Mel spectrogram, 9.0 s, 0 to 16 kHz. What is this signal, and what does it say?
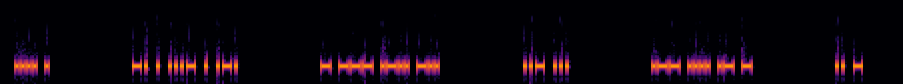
Morse code, heard as a keyed tone, about 40 wpm, 700 Hz. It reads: HE NEVER TOLD US WHAT IT
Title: 4x Word-Spacing - Sentences from Top 400 Words - 40wpm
